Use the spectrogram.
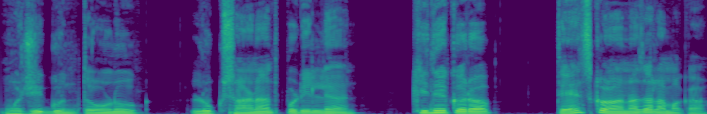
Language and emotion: Goan Konkani, sad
